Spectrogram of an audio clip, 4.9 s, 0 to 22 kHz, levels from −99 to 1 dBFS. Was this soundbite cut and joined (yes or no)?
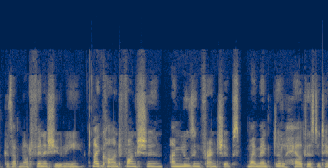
yes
